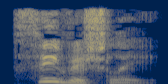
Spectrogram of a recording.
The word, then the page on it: thievishly: British English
